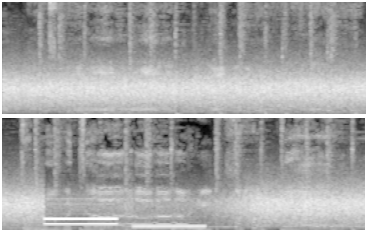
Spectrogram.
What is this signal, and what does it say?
Aircraft SELCAL, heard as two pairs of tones. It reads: JQ-DF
